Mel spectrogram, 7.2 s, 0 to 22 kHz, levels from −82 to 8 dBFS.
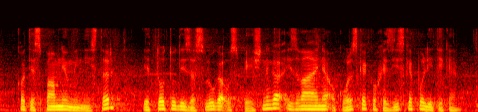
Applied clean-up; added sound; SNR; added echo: none; Crowd; 20 dB; none.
